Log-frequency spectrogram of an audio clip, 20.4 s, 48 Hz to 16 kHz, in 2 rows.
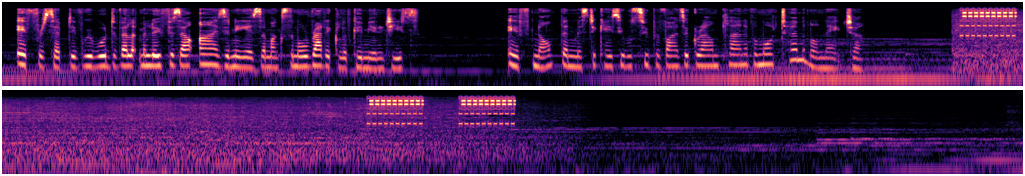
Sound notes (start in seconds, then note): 9.5 traffic rumbling quietly; 15.4 melodic haunting music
